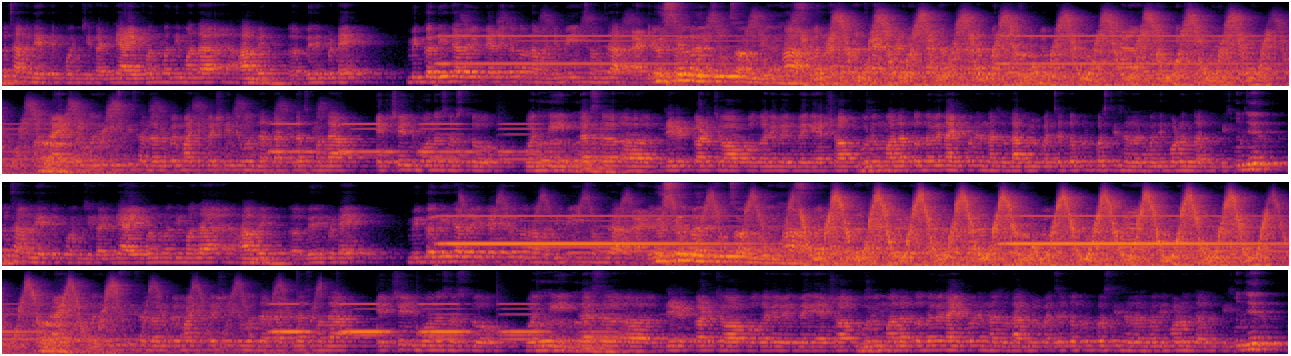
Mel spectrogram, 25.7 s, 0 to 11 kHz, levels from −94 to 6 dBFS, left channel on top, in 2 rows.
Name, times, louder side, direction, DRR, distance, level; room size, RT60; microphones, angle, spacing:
voice 1, 0.0-3.5 4.1-7.1 7.8-12.6 13.2-16.3 16.6-17.8 18.1-25.2, left 1 dB, 55° left, 0 dB, 0.4 m, -33 dB
sound 1, 4.3-8.8 9.9-14.4 15.5-15.8 16.2-16.6 17.0-17.4 17.8-18.2 18.6-19.0 19.4-19.8, right 8 dB, 85° right, 1.1 m, -31 dB
sound 2, 4.6-16.1, right 3 dB, 55° right, 0.3 m, -30 dB
voice 2, 6.5-8.9 10.1-10.3 13.2-13.5 18.1-18.9 21.4-21.5 24.2-24.3 25.2-25.6, left 1 dB, 20° right, -5 dB, 0.6 m, -28 dB
3.2 x 2.5 x 2.3 m, 0.95 s
head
